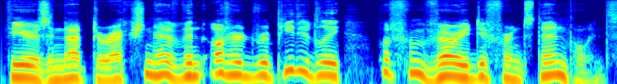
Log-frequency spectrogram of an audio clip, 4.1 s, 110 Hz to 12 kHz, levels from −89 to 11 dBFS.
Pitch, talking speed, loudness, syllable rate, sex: 165 Hz, 190 wpm, -18 LUFS, 6.4 syllables/s, male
